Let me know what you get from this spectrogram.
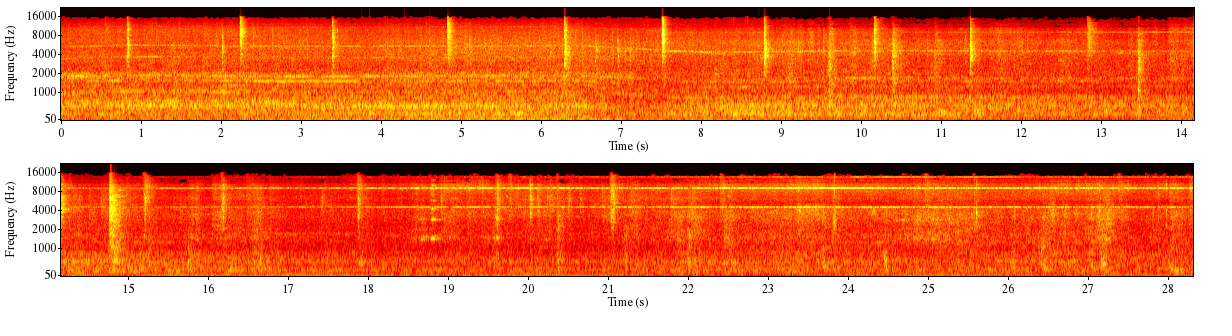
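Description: A diesel freight train passes close by at low speed. For the first several seconds the locomotive's engine drones, and then it fades as the hopper cars roll past. The wheels click sharply and irregularly over the rail joints, with a thin, steady squeal.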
